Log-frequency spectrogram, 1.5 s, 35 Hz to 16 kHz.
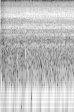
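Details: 1979 Chevy C10 factory 454 big block V8, first start after sitting five years, fuel pump suspected bad: deep, even idle with a smooth steady rumble, no knocks or misses, has oil pressure. Normal idle.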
